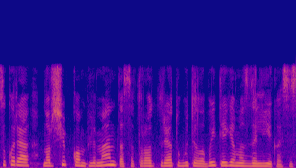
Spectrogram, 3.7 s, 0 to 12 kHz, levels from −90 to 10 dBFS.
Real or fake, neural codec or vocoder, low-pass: real; none; 7.2 kHz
